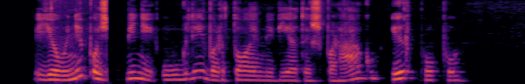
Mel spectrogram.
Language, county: Lithuanian, Vilnius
